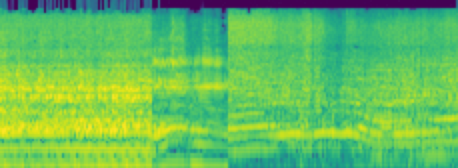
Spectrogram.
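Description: Honda Civic Type R's turbocharged four-cylinder engine, loud and steady for the first second and a half, then heard from inside the cabin while accelerating through the gears: the engine note dips and climbs again at each shift.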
